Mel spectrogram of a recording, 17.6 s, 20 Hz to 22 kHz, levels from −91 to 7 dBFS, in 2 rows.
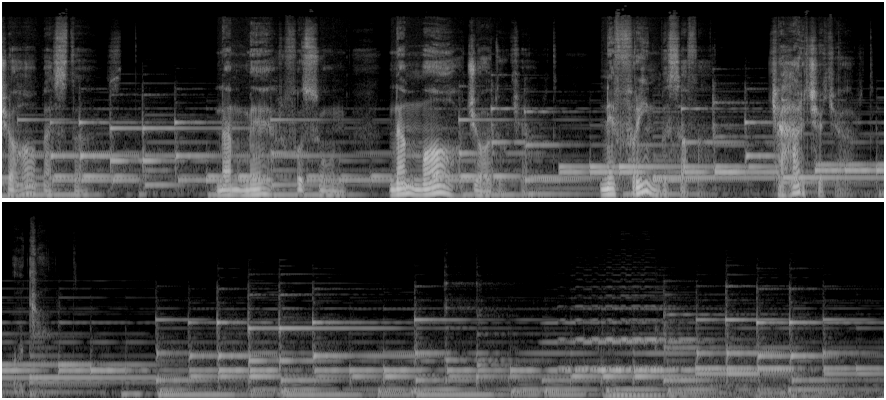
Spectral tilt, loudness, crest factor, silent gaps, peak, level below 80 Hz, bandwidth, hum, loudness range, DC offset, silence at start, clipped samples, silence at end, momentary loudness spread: -5 dB/octave; -29 LUFS; 26 dB; none; -4 dBFS; -52 dBFS; 16 kHz; none; 9 LU; under 0.1%; 0 s; under 0.1%; 0 s; 14 LU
